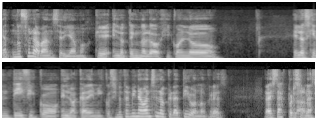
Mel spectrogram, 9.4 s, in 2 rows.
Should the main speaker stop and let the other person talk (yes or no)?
no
